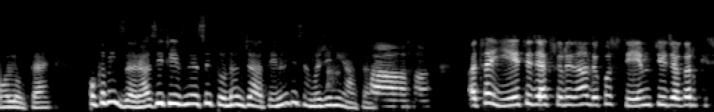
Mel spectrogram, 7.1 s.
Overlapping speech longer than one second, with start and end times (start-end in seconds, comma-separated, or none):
none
